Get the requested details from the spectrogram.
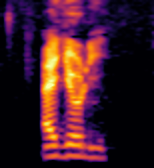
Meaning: alternative form of aïoli
- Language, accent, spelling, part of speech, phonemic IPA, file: French, France, ailloli, noun, /a.jɔ.li/, LL-Q150 (fra)-ailloli.wav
